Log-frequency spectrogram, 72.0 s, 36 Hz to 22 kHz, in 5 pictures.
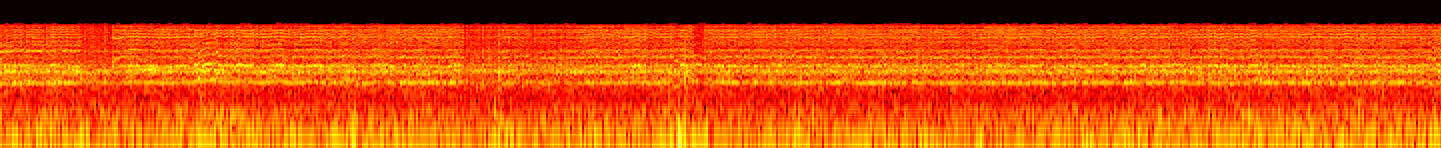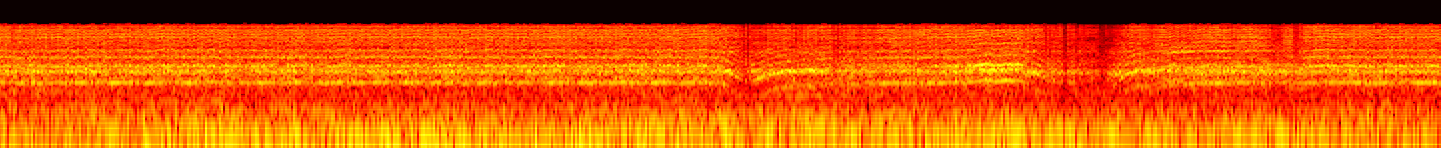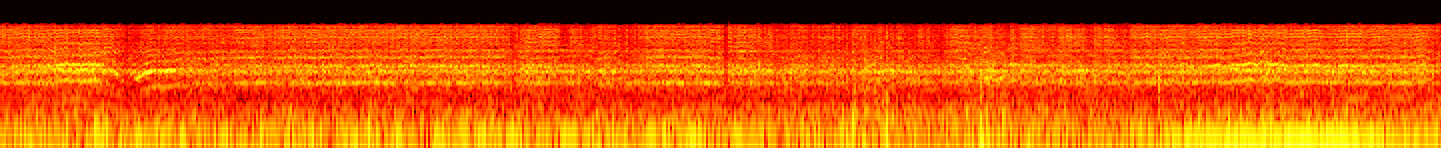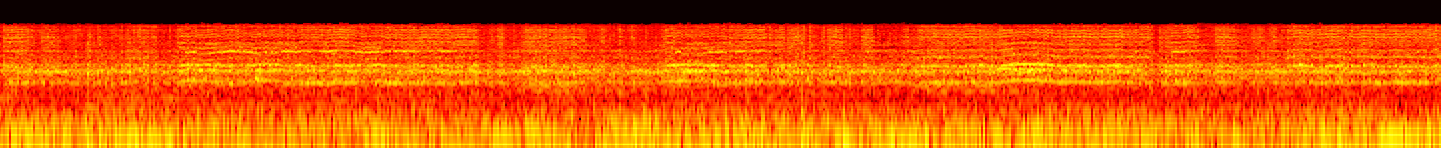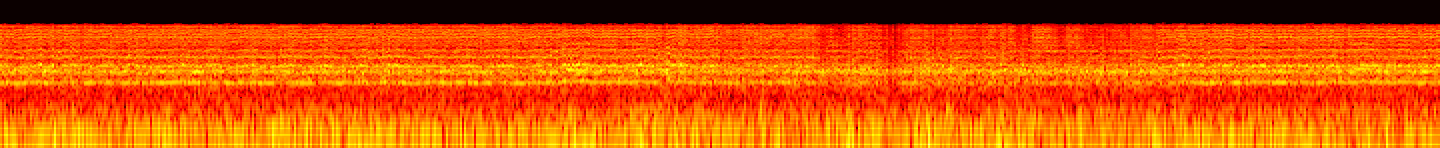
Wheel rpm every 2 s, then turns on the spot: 160, 160, 160, 160, 160, 160, 160, 160, 160, 160, 150, 150, 110, 160, 160, 150, 160, 160, 160, 170, 160, 160, 160, 160, 160, 160, 160, 160, 160, 160, 160, 160, 160, 160, 160, 160.
none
